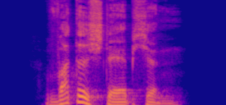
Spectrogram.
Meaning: cotton swab
- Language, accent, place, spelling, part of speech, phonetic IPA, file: German, Germany, Berlin, Wattestäbchen, noun, [ˈvatəˌʃtɛːpçən], De-Wattestäbchen.ogg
